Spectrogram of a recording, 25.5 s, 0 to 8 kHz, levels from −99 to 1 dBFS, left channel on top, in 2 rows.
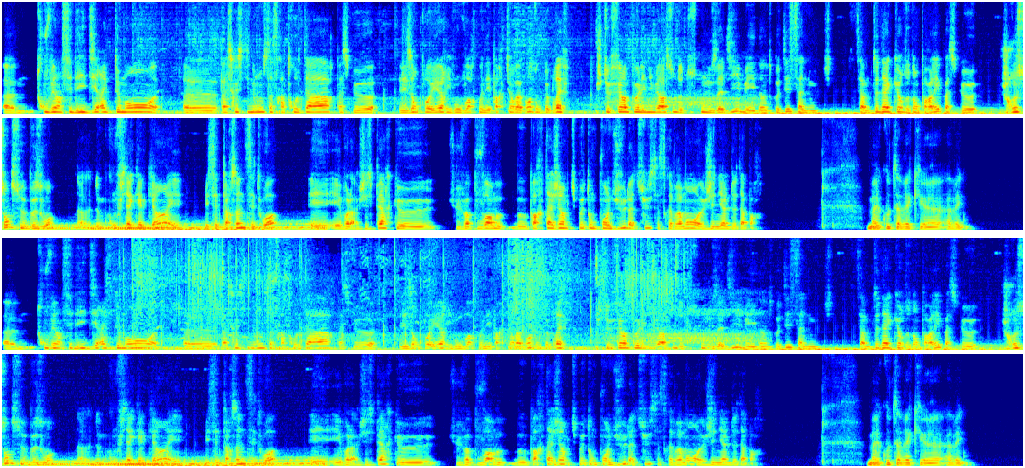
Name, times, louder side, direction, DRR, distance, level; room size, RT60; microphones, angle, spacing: voice 1, 0.0-2.0 2.3-4.7 5.0-7.1 7.5-10.2 10.7-12.2 12.5-15.0 15.3-16.2 16.6-18.2 18.4-22.2, left 4 dB, 85° left, 0.7 m, -26 dB
sound 1, 1.3-8.6, right 5 dB, 55° right, 0.4 m, -40 dB
sound 2, 3.0-9.6, right 2 dB, 75° right, 1.2 m, -45 dB
sound 3, 8.7-16.8, right 1 dB, 25° right, 1.0 m, -30 dB
voice 2, 23.0-24.8, equal, 15° left, 0.6 m, -28 dB
6.2 x 2.6 x 2.3 m
head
